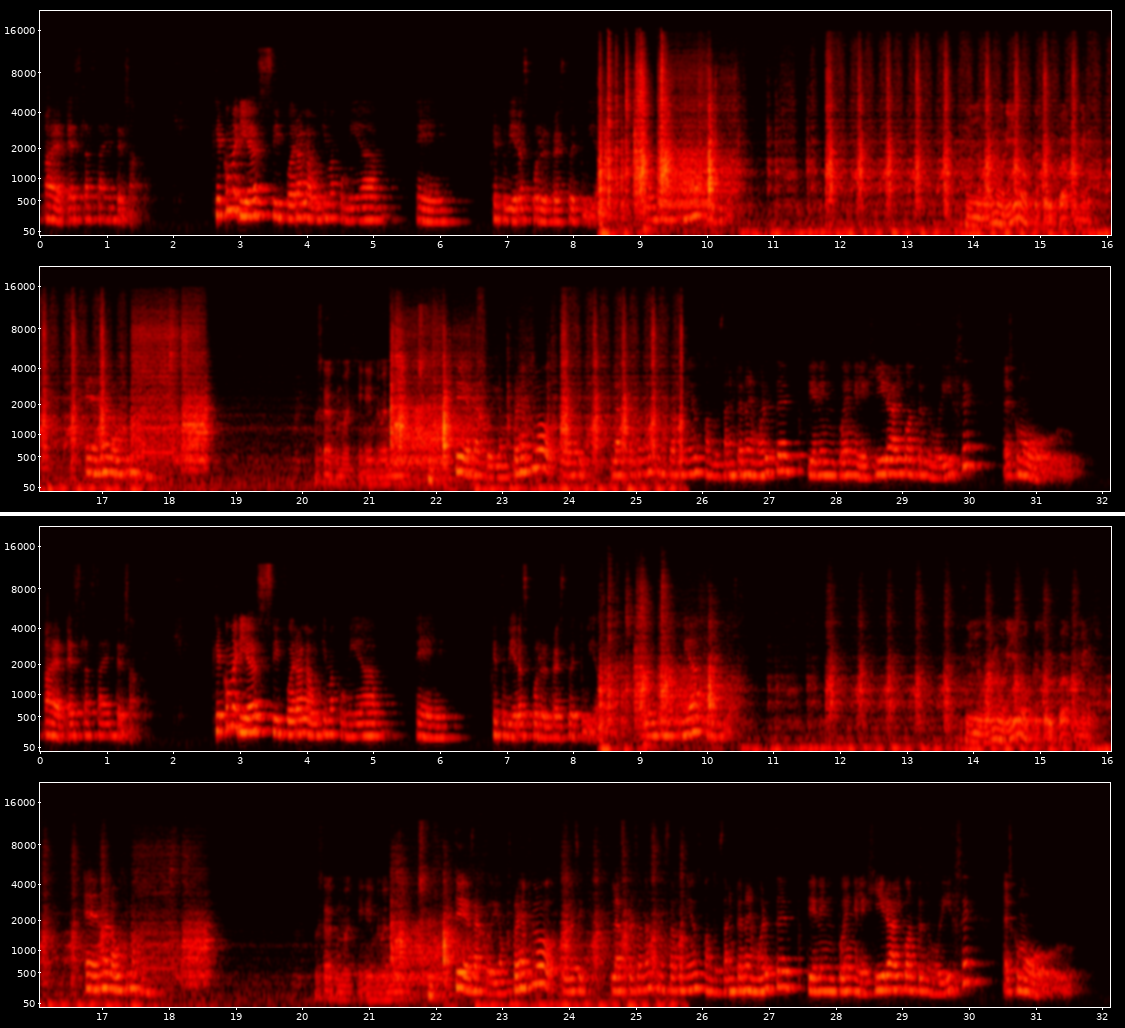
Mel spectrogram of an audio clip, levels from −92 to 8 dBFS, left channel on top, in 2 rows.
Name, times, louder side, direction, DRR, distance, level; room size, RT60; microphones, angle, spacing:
voice 1, 0.1-1.4 2.6-5.1 5.6-6.1 6.8-8.6 9.0-10.4 16.7-17.8 22.3-24.2 24.6-27.3 27.6-30.0 30.5-31.5, right 2 dB, 50° right, 1 dB, 1.5 m, -45 dB
sound 1, 8.4-25.7, left 7 dB, 60° left, 0.4 m, -45 dB
voice 2, 13.8-15.9 20.2-22.0, left 1 dB, 20° left, 5 dB, 0.8 m, -48 dB
15.0 x 5.3 x 2.5 m, 0.75 s
head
